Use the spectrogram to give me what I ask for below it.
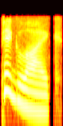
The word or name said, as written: piglike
